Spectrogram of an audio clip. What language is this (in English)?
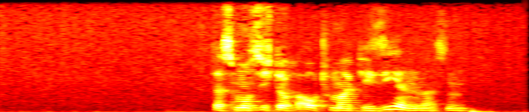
German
